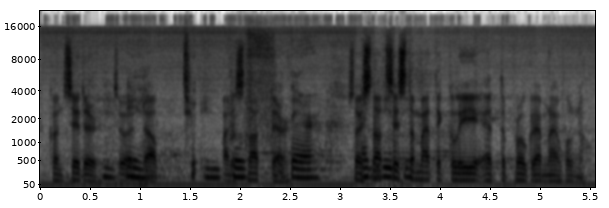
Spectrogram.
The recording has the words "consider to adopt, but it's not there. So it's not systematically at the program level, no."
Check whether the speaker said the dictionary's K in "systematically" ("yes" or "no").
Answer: yes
